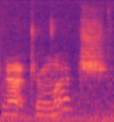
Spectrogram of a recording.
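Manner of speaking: soft, lightly done Romano voice; Ray Romano voice. Acted. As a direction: murmur it with a Romano whine. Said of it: "I can't do that voice".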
